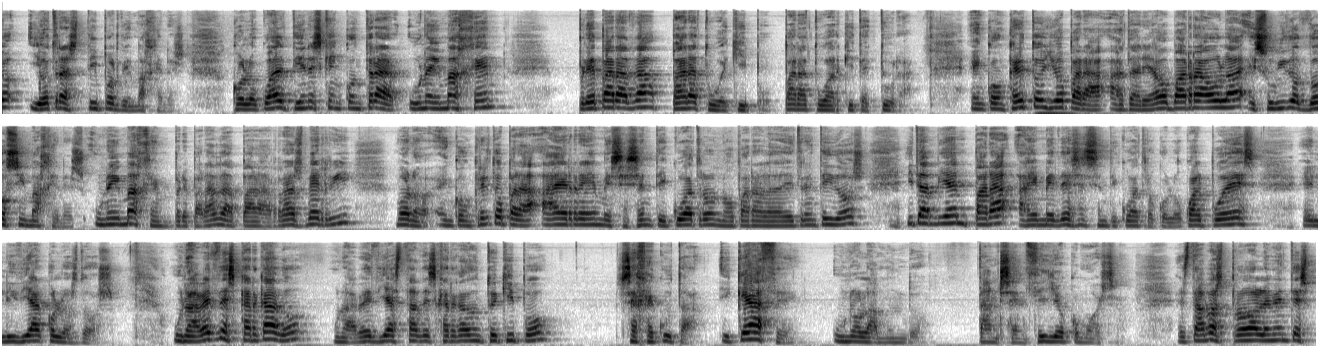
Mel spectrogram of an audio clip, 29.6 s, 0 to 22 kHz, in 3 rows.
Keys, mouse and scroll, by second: 24.7-29.6 drag.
